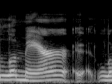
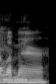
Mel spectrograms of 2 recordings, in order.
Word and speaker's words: La Mer: The Lamar, whatever. Is that $1,500? It's like $900. It's really, the La Mer, like the LA, I'm probably even pronouncing it wrong. Like That's how MER? Yeah. La Mer.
